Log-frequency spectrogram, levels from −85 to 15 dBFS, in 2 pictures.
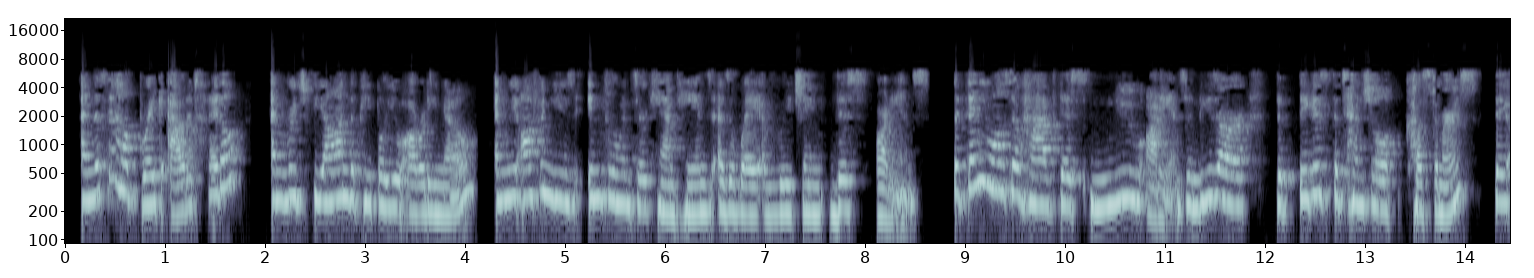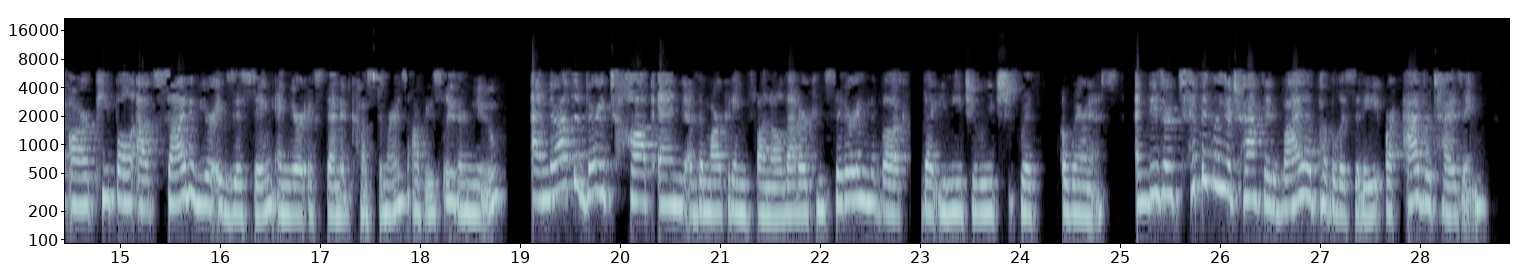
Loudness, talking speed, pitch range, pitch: -16 LUFS, 185 wpm, 195-265 Hz, 230 Hz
